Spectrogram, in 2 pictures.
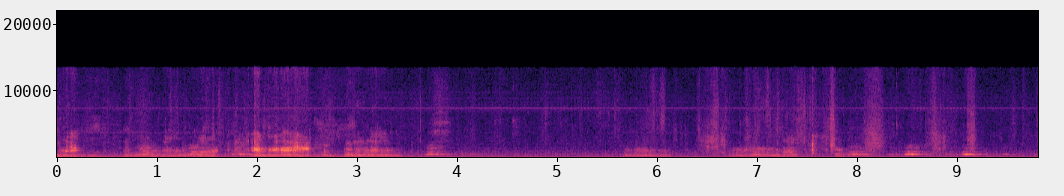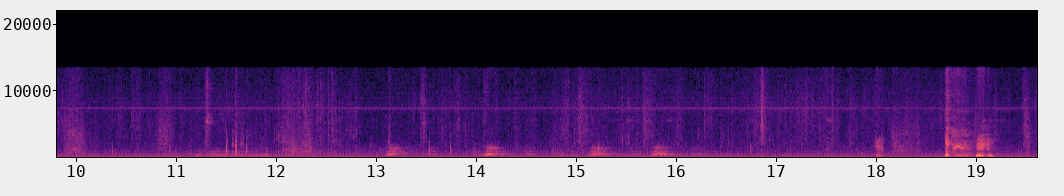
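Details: Great Dane puppies, 52 to 56 days old, from litters O and N at the Baia delle Sirene breeding in Italy, playing as a group: rough growls and short yips come in bursts, the loudest early, then scattered squeaks and thumps.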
